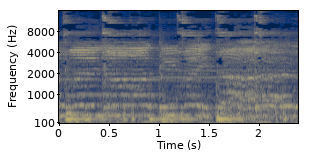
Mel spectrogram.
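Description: Carnatic devotional song sung by a group of voices on held, chant-like notes, with strokes on a double-headed barrel drum.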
